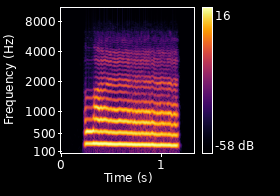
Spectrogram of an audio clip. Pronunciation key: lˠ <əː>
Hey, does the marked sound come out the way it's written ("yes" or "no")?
no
